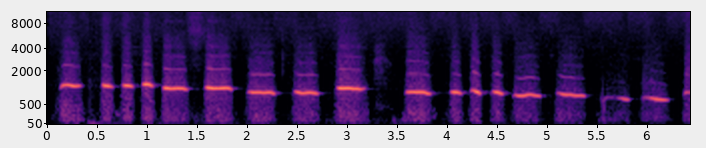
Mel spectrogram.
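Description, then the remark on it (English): A person whistles a bright, bouncy tune, with short clipped notes in quick succession, some held a little longer, the melody stepping gradually downward toward the end. “I guess I got to start whistling.”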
